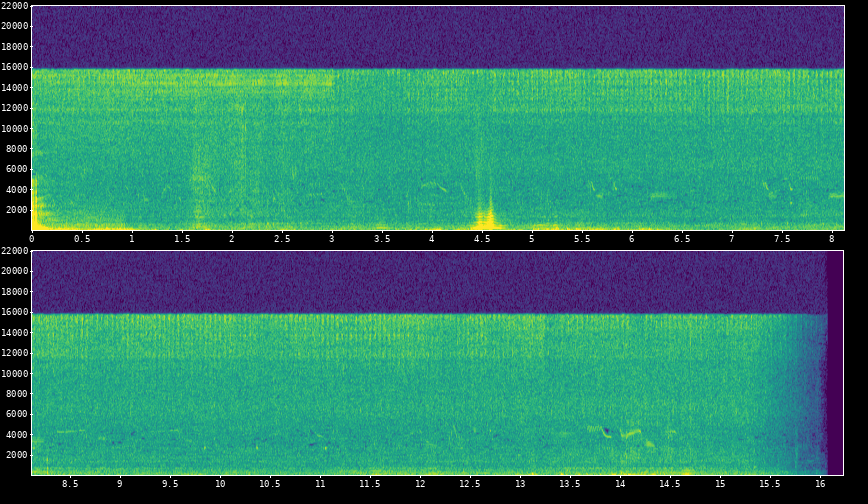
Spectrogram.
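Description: A flying insect buzzing briefly and loudly past the microphone about four and a half seconds in, over a faint, quiet meadow background; the sound cuts out just before the end.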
